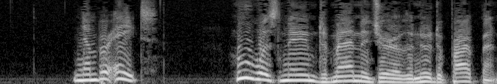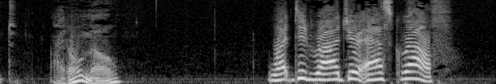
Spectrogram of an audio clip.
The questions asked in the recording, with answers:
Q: What did Roger ask Ralph?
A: Roger asked Ralph who was named manager of the new department.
